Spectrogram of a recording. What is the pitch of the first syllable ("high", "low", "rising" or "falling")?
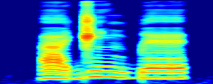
low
